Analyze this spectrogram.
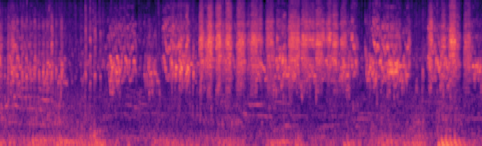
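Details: Colony of budgies in an aviary, many birds chattering at once: continuous buzzy chirps and rasping warbles that swell louder after the first two seconds, with faint low rumbles underneath.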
